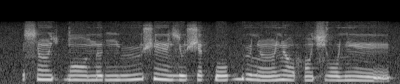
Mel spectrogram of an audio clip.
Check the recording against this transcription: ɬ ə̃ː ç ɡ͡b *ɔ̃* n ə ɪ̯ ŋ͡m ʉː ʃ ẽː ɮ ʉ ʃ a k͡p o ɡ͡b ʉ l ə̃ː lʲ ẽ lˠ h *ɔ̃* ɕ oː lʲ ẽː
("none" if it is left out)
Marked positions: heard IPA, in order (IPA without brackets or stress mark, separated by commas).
ɔ̃ː, ɔ̃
